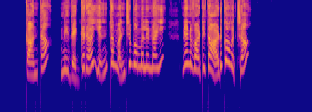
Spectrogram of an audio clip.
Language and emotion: Telugu, happy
